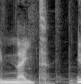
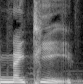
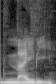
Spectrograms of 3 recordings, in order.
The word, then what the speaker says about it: nightie: But you don't say night. You don't say nighty. You say nighty. Yeah. You you make the t a d.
